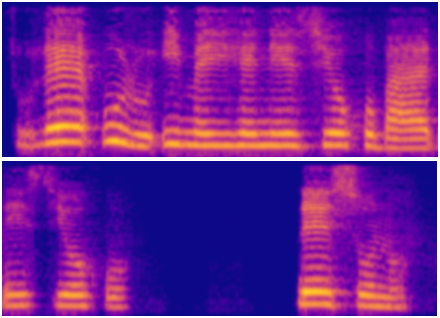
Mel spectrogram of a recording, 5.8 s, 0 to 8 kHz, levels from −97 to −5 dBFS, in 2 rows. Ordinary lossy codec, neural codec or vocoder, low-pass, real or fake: none; codec, 16 kHz, 0.4 kbps, LongCat-Audio-Codec; 7.2 kHz; fake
